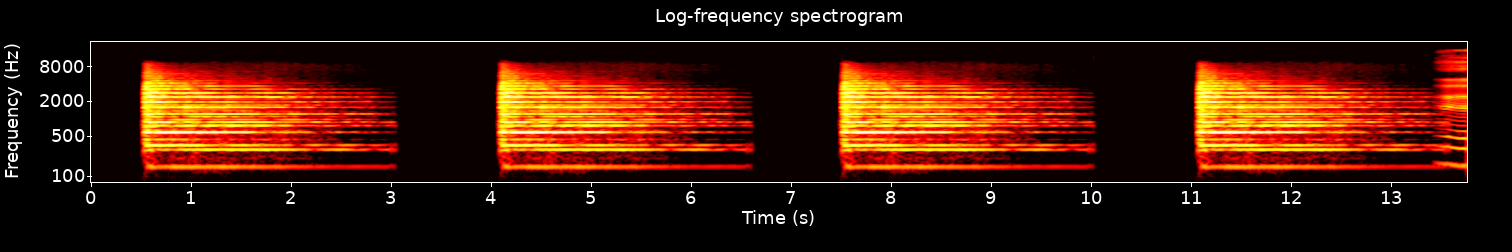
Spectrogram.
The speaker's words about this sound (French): des cloches qui évoquent quelque chose pour vous, en tout cas. Donc, euh, qu'est-ce que ça, qu'est-ce que ça vous rappelle, ce son, cette sonorité eh Bien, euh, l'enfance mhm. et même l'adolescence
